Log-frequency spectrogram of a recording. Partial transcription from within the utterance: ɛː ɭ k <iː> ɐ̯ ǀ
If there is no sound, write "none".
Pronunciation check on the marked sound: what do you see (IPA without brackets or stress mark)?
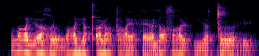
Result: iː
